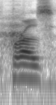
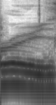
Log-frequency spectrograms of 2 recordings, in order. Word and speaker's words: Bruz: It's pronounced as like, Bruce. I'm Bruce. Yeah, but it sounds Oh, like that makes Bruce sense. because he has an Aussie, Yeah. Aussie accent. Sounds like Bruce.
